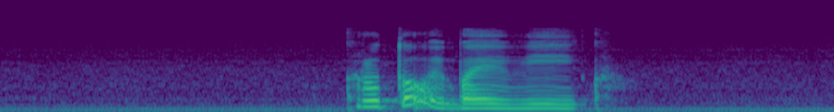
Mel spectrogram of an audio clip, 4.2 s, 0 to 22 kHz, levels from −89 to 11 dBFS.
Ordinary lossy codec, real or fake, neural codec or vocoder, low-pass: none; fake; codec, 16 kHz, 16 kbps, FunCodec, trained on Chinese and English, 50 frames a second; none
